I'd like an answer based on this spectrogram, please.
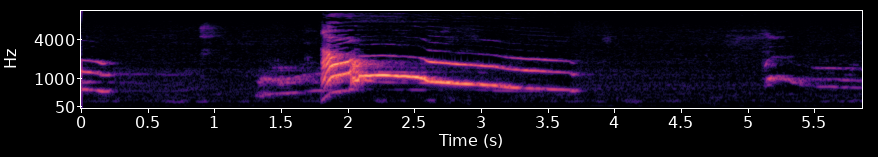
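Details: Maltese dog Benji lets out a rising whine that jumps into a loud, sustained descending howl of nearly two seconds, followed after a pause by a short fainter wavering note.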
